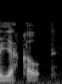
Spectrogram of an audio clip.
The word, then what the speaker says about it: Yakult: If you want to hit me up, I'm on the all the socials at Geo Yakult. Yakult, cool. Like the yogurt drink.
